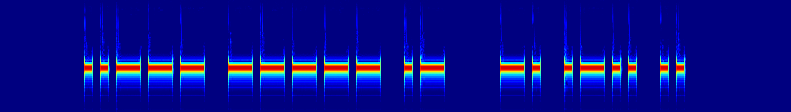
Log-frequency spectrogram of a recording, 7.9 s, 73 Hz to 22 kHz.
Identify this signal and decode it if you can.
Morse code, heard as a keyed tone, about 16 wpm, 700 Hz. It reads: 20A NLI
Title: Field Day Exchanges Encore - 15wpm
